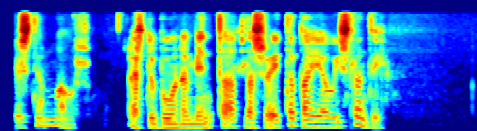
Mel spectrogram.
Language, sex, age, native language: Icelandic, male, 40-49, Icelandic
